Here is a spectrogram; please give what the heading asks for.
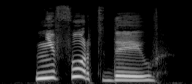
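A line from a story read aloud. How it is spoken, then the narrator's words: Chuckling. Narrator (Russian): хохотнул Арван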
